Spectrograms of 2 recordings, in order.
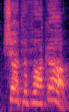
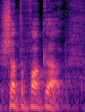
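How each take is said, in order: First: It is said forcefully, like breaking up a fight. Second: It is said in a casual, joking way.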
